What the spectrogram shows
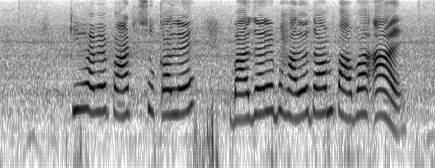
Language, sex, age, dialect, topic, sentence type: Bengali, female, 25-30, Rajbangshi, agriculture, question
